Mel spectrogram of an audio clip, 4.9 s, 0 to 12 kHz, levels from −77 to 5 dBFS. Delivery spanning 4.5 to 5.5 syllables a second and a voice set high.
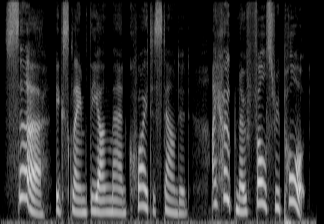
Yes: 4.7 syllables/s; high, 235 Hz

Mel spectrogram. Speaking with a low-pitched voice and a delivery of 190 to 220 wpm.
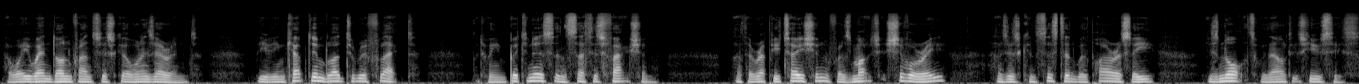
No: low, 125 Hz; average, 145 wpm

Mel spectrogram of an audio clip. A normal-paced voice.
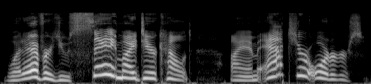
Yes: average, 180 wpm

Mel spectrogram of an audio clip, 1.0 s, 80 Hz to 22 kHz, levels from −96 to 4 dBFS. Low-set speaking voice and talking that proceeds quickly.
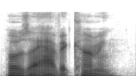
Yes: very low, 90 Hz; fast, 350 wpm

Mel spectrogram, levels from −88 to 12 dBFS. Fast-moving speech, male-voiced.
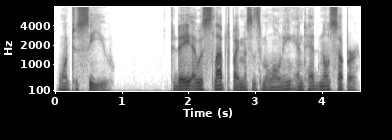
Yes: fast, 220 wpm; male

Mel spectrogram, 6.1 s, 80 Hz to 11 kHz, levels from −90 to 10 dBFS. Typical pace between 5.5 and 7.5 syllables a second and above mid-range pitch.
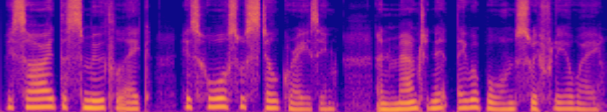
No: 5.0 syllables/s; high, 195 Hz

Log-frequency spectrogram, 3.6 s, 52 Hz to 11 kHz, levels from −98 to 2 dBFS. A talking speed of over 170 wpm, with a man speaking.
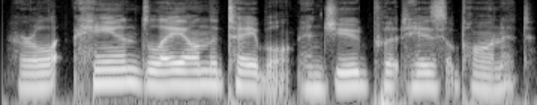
Yes: average, 200 wpm; male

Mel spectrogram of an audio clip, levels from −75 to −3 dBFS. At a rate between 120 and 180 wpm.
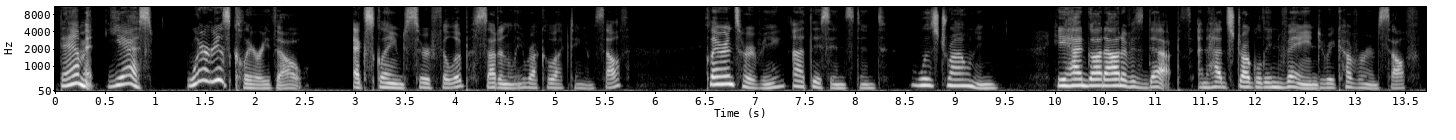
Yes: average, 145 wpm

